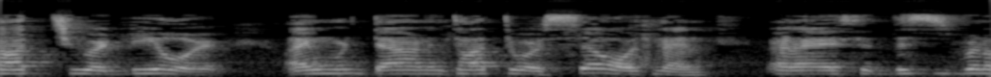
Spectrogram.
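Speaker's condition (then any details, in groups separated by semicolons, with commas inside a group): Cerebral palsy; has had surgery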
